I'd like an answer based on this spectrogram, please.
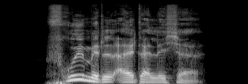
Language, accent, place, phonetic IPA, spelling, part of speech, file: German, Germany, Berlin, [ˈfʁyːˌmɪtl̩ʔaltɐlɪçə], frühmittelalterliche, adjective, De-frühmittelalterliche.ogg
- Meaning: inflection of frühmittelalterlich: 1. strong/mixed nominative/accusative feminine singular 2. strong nominative/accusative plural 3. weak nominative all-gender singular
